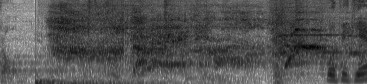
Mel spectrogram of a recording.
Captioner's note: scary sounds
